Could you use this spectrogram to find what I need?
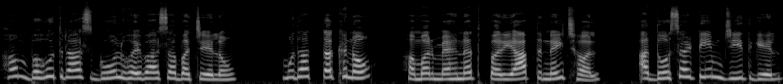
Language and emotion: Maithili, sad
